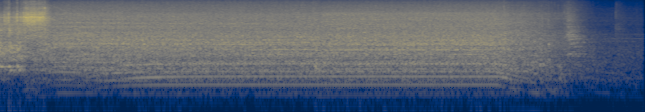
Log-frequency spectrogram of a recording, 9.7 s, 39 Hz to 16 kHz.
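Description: Honda CR-V 2.4-litre four-cylinder engine starting up and running at a steady idle, now free of the racket that the old AC compressor made, with a freshly replaced compressor and a recharged system. The sound drops sharply in level about eight seconds in.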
